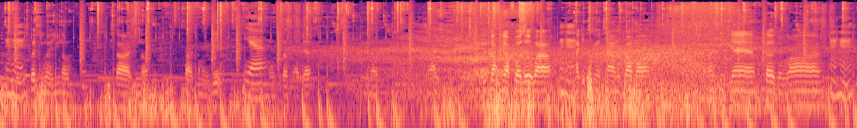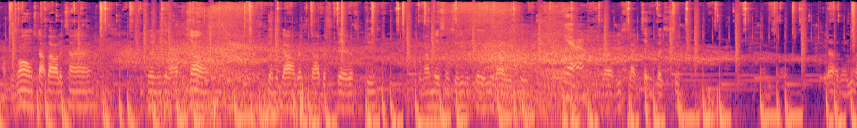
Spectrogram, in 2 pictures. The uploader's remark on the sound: I wanted this podcast to be in the area where our Father lived. We took a walk around the neighborhood where our father grew up. You will hear us walking, the wind blowing, cars in the background and the sound of an ice cream truck.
